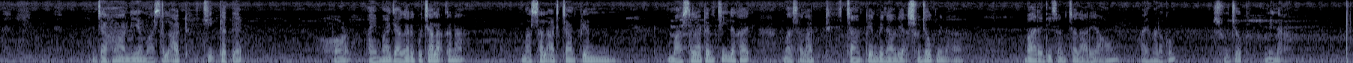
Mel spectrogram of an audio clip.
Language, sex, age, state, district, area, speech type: Santali, male, 18-30, West Bengal, Uttar Dinajpur, rural, spontaneous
